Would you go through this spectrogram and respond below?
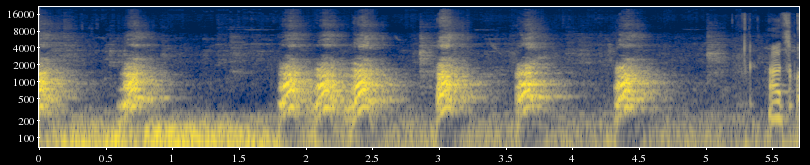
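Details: Bark after bark from Leo the German Shepherd while playing with his owner in the rainy countryside: a mumbled human voice first, then about seven hoarse barks, some in quick pairs, ending with a sharp higher yelp.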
